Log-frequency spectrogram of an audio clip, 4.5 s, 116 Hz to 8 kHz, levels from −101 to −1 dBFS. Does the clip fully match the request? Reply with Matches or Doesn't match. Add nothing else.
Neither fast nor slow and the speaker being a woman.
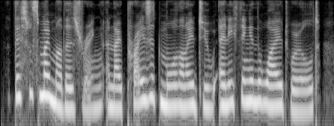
Doesn't match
